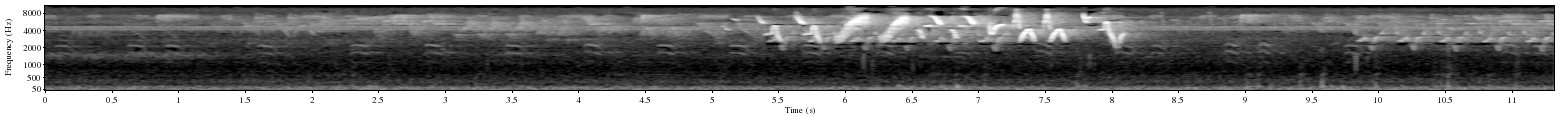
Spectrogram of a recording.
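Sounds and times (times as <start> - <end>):
soft low hum: 0.0 - 11.3
Indigo bunting song: 1.7 - 8.2, 9.5 - 11.3.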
